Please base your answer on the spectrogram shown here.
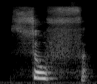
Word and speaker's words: sauf: Donc qui n'existe nulle part, sauf, remember this word, ça c'est important, sauf, except, sauf, and here you pronounce the final F, sauf dans ma planète.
